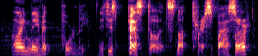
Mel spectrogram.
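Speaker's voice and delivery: exasperated hissing creature voice with a rattle. Narrator voicing the Vithrak after it studies you, a rattling frustrated hiss. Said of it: "At last it lets out a rattling hiss".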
